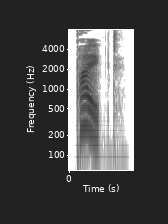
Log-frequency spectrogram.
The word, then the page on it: piked: British English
